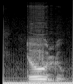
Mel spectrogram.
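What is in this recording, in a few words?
"dolu", Corsican; Son "appuyé"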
